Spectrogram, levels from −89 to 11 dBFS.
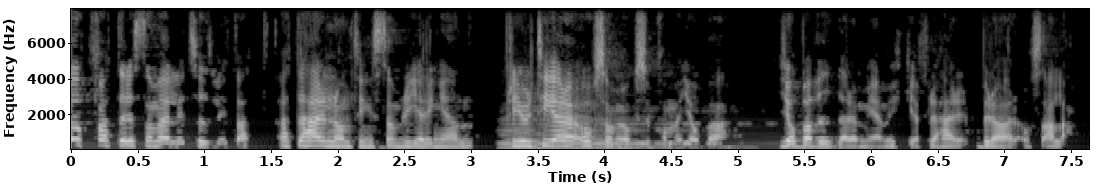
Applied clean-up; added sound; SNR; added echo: classical method spectral subtraction.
